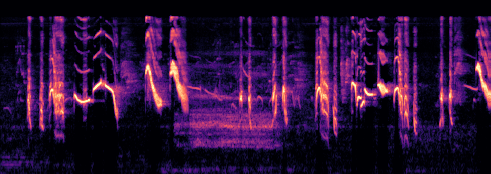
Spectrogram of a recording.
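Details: Oriental magpie-robin provoking song for drawing out other singers: harsh scratchy bursts, down-slurred whistles and chattering notes, with a low buzzing noise in the background midway.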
